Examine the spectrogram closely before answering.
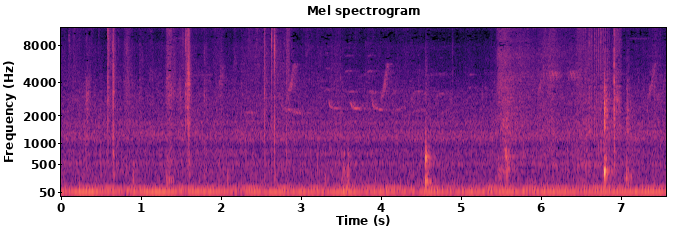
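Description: Scattered sharp clicks and snaps over a steady low rumble, with a few faint bird chirps about three seconds in; the loudest click comes near the end.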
